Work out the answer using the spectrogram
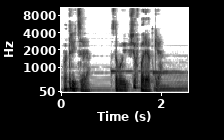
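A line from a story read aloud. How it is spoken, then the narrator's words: Anxious question. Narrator (Russian): Взволнованно спросила Лор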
